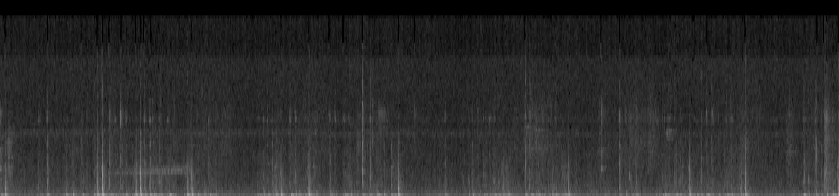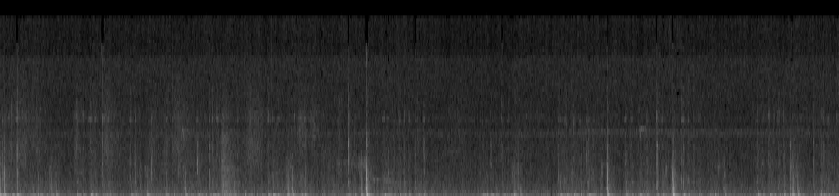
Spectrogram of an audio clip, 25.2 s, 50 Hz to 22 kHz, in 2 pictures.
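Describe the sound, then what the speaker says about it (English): A Ducky One 2 Mini mechanical keyboard is typed on steadily, producing close, crisp clacking keystrokes in continuous irregular runs with brief pauses, over a faint low hum and no talking. "this is a typing test for my Ducky keyboard"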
